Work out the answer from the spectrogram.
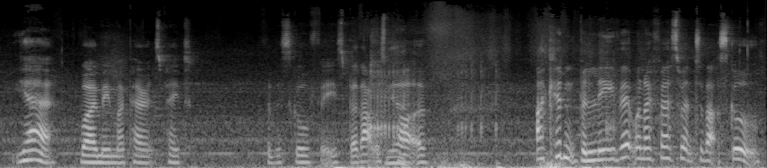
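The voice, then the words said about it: Posh English accent. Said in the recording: “a posh school, obviously, because you can tell by my accent, probably”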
